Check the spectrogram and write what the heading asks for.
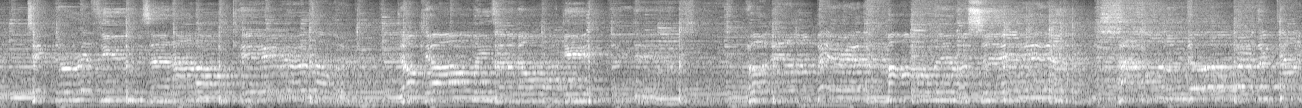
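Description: A live band plays an upbeat country-pop song at full volume, with a male voice singing the melody over it.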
